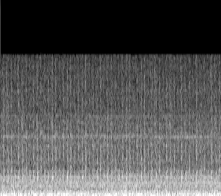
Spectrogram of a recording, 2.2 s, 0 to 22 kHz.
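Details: UAZ 31512 engine, warm, idling at about 780–800 rpm during strobe ignition-timing setup: steady, even low rumble with a regular pulse and no misses or knocks; normal warm idle.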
